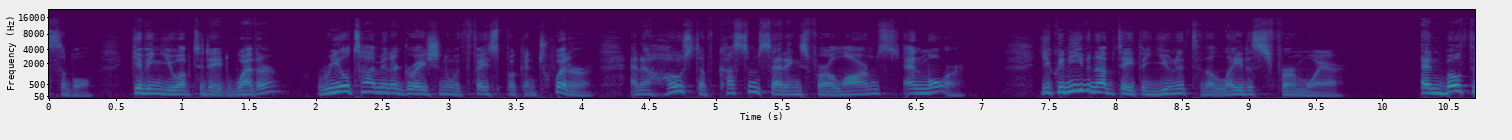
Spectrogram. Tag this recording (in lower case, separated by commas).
speech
